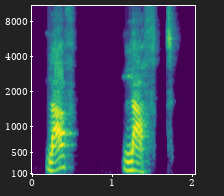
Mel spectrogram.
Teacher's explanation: the sound g h usually in English is like the consonant F so it is unvoiced or voiceless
